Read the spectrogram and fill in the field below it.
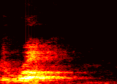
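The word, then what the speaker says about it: Barak: All right, the rock. That's how you pronounce it.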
